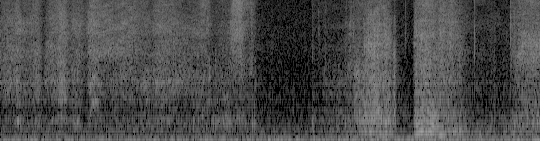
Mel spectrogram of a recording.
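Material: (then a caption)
Cloth. A small red cloth-covered hardcover book is held in the hand while its cover is wiped and rubbed with a cloth. Soft, bright swishing strokes run continuously as a breathy, zipper-like hiss, with a couple of louder, slightly squeaky passes near the end.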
